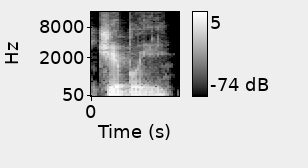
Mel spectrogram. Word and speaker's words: Ghibli: But the way to pronounce it for the studio is Ghibli with a J sound.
